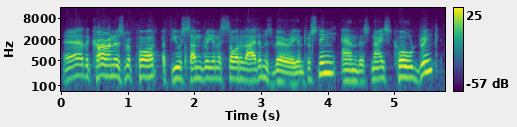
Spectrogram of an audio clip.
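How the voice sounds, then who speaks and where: An actor playing a wry, bantering detective in a 1950s radio drama. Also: male voice, fairly high pitch, expressive, normal speed, a little hiss or hum, close to an everyday voice. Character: wry male detective sergeant, teasing. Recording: dry, dull old radio broadcast.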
